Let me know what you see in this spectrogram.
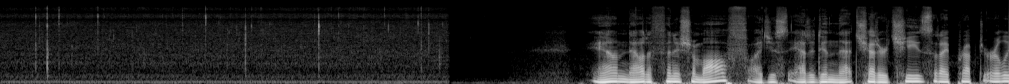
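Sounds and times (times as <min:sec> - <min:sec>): food sizzling in oil: 0:00.0 - 0:04.5
steady low hum: 0:00.0 - 0:10.0.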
